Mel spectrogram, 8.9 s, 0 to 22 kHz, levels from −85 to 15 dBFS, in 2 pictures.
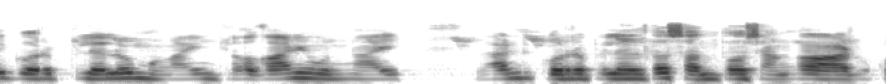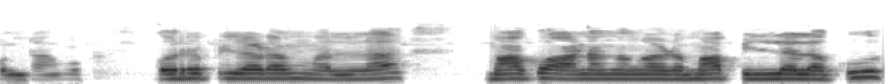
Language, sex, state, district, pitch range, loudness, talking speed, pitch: Telugu, male, Andhra Pradesh, Anantapur, 185-200 Hz, -15 LUFS, 95 wpm, 190 Hz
